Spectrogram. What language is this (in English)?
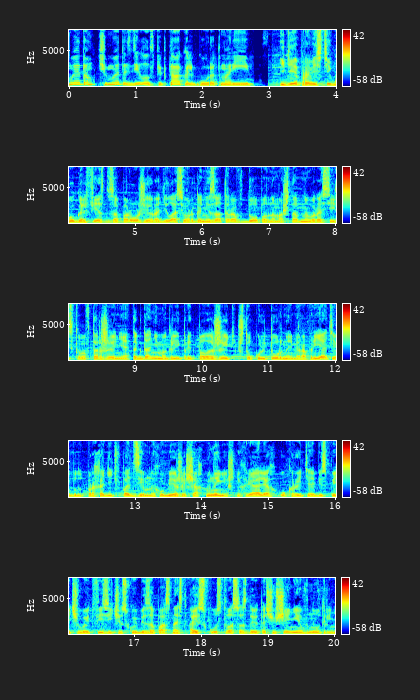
Russian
